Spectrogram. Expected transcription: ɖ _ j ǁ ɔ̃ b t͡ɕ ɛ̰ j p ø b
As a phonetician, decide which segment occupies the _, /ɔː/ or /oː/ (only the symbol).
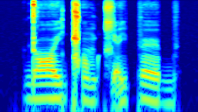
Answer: ɔː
